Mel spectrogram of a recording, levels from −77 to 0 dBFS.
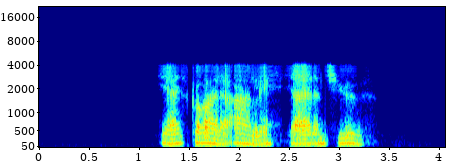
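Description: Throughout, the speech sounds narrowband, rough and grainy, likely from heavy Opus compression. On a spectrogram, nothing appears above 4.5 kHz, and the bands below look noise-filled.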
